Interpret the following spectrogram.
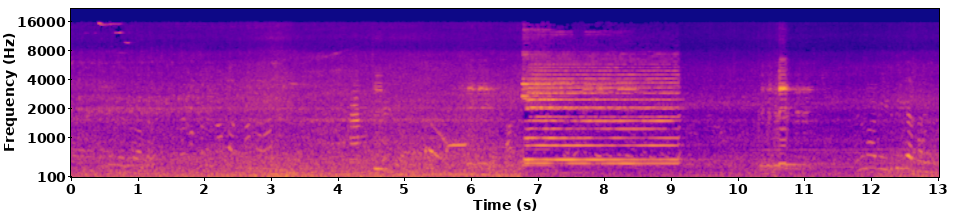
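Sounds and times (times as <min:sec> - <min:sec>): passing cars rumbling: 0:00.0 - 0:13.0
vehicle horn blast: 0:05.9 - 0:09.2, 0:10.3 - 0:11.2.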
